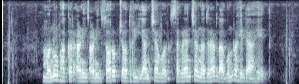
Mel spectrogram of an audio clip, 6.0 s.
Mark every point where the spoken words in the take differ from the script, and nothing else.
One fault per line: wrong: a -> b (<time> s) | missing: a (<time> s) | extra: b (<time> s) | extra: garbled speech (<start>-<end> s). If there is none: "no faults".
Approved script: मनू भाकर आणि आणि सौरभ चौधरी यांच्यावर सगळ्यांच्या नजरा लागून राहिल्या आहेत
no faults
